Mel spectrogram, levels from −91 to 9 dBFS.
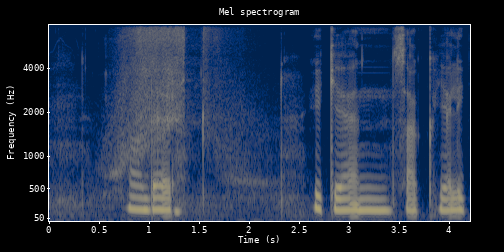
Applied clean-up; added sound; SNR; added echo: none; Whoosh, swoosh, swish; 16 dB; none.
